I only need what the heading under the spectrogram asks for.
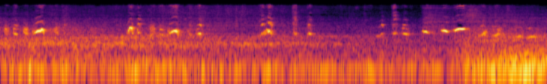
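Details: Cockatiel enjoying the evening, uttering scattered short upswept chirps about every half second to second, ending with a brief whistled phrase.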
